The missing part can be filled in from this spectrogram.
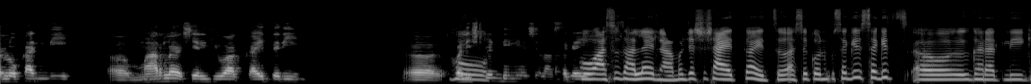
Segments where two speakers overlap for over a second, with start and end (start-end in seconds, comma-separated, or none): none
